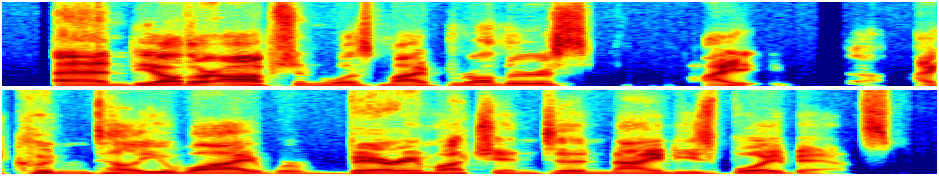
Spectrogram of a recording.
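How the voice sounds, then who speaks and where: In an American accent, a plain, everyday voice moves at a moderate pace with ordinary pitch variation and a dry, close sound with no echo. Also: man, fairly high pitch for a man. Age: 20s. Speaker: musician, interview guest. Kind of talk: interview, personal testimony.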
